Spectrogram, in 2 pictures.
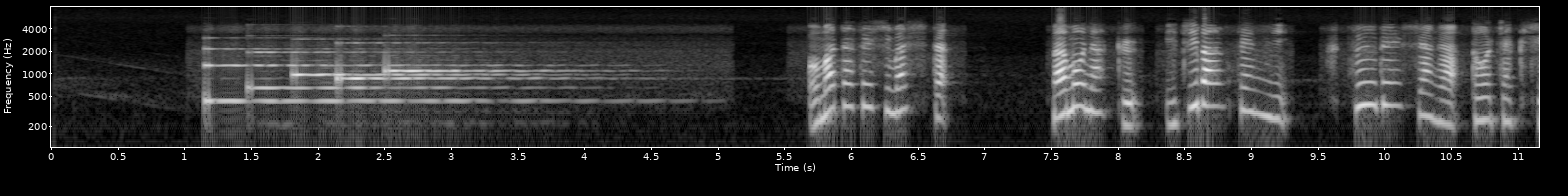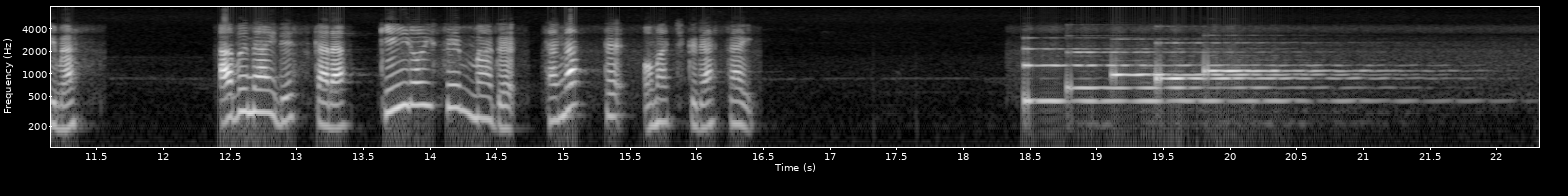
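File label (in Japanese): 接近放送 2ドア7両 伊豆急下田行の接近放送です。; リゾート21号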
